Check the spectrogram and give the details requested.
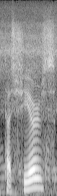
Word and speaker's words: tarsiers: Because uh tashiers are nocturnal.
